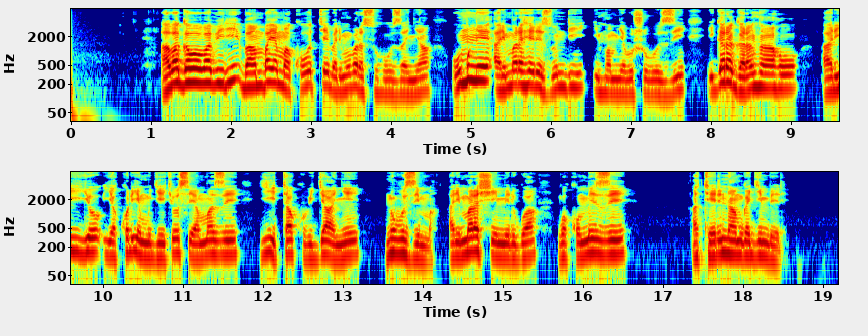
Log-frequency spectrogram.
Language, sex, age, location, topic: Kinyarwanda, male, 25-35, Kigali, health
